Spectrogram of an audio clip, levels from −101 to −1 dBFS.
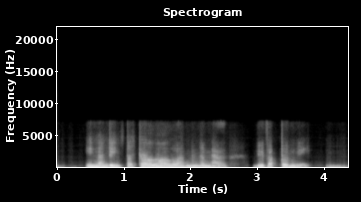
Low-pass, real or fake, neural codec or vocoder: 7.2 kHz; fake; codec, 16 kHz, 0.5 kbps, FreqCodec, smaller model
